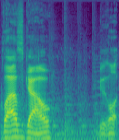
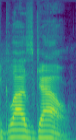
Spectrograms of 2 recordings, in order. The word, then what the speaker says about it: Glasgow: that's not my fault there's a w you say Glasgow like a cow that's how it's said Yeah by you weirdos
